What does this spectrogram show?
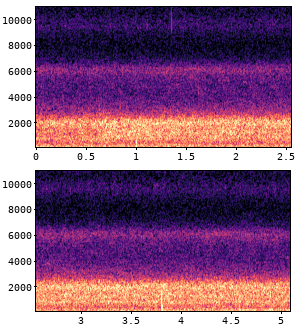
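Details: Steady broadband rushing noise, like wind or distant traffic, fills the recording with a single faint tick and no animal voices.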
